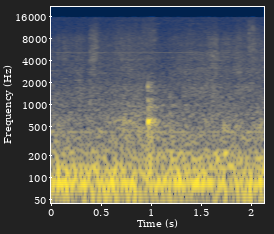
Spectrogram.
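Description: Low steady room hum with a few faint, brief rustles and ticks of paper notes being handled near a table microphone.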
